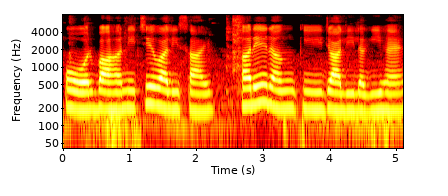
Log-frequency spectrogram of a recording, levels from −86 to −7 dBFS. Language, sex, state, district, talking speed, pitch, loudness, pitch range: Hindi, male, Punjab, Pathankot, 130 wpm, 190 Hz, -17 LUFS, 180-200 Hz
